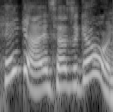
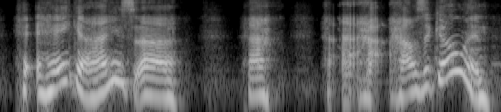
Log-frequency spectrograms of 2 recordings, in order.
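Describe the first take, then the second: First: It is said in a plain, casual way. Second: It is said nervously, stammering and hesitant.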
